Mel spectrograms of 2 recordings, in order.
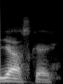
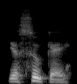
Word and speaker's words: Yasuke: Now, notice I said Yasuke. Some people, you might hear them say Yasuke, which I'm not mad at you if you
